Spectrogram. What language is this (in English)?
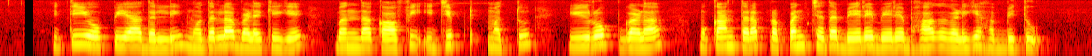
Kannada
